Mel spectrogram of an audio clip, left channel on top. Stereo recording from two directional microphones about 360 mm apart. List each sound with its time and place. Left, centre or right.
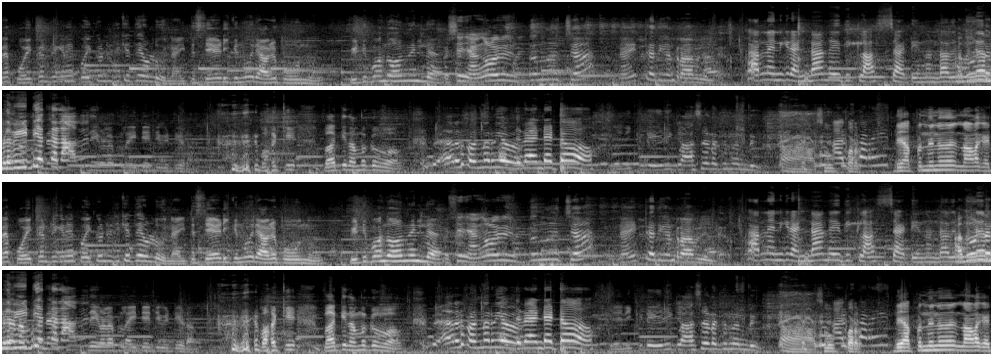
0.0 s speech: centre
4.5 s a woman's voice: left
5.6 s speech: centre
7.4 s a woman's voice: centre
10.8 s speech: centre
13.3 s speech: right
15.0 s a woman's voice: centre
